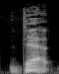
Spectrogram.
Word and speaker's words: debt: Debt has a B, but no sound. We call it silent.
